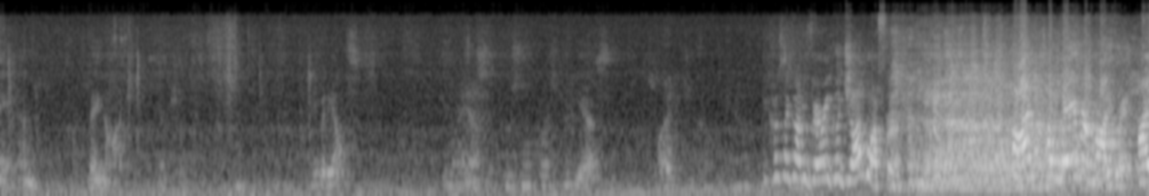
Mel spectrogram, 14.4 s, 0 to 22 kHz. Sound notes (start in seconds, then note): 11.1 laughter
